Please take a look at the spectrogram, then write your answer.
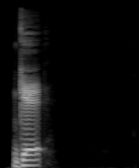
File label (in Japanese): "げ", Japanese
